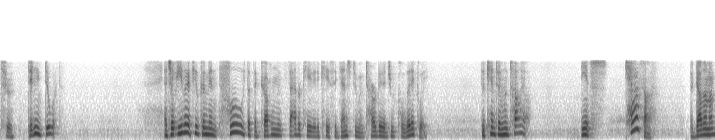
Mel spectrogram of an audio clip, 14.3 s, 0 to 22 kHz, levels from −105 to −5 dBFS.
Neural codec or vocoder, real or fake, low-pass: codec, 16 kHz, 0.5 kbps, FunCodec, trained on LibriTTS, 25 frames a second; fake; 3.6 kHz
